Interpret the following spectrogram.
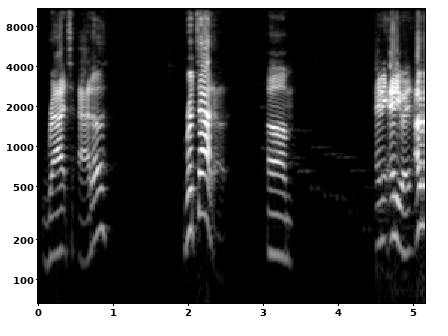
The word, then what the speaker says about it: Rattata: I was a kid, I used to say Rattata, like Rat-ata.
